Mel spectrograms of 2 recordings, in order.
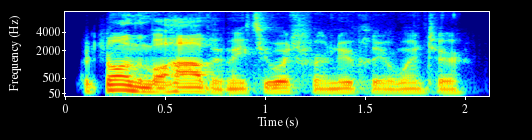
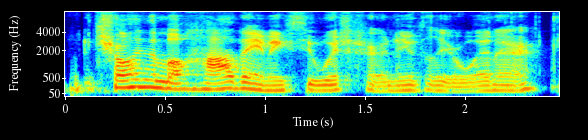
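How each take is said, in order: First: It is said in his natural voice. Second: It is said in a put-on character voice.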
